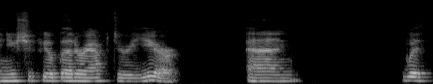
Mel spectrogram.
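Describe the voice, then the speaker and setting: A woman's fairly low-pitched voice over a quiet background. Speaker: military widow presenting on grief support. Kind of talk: webinar Q&A. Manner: hesitant, with fillers.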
